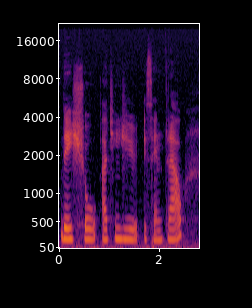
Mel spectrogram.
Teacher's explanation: Aqui, terminada em R, terminada em L. São oxítonas porque tem a última sílaba tônica.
